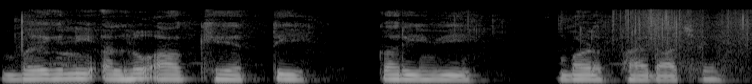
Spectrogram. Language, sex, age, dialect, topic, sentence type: Maithili, male, 25-30, Bajjika, agriculture, statement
